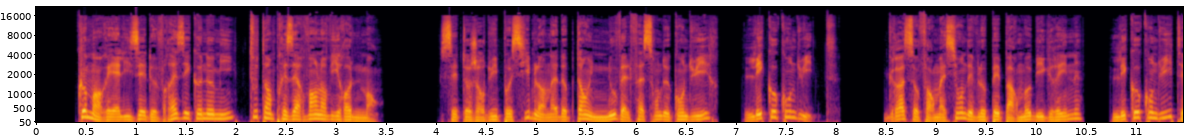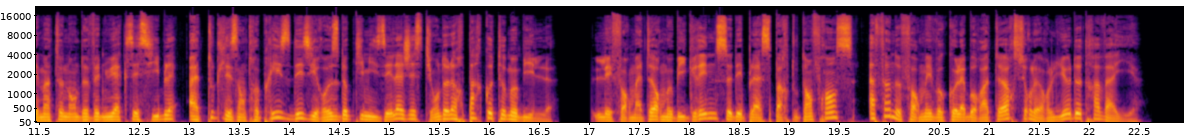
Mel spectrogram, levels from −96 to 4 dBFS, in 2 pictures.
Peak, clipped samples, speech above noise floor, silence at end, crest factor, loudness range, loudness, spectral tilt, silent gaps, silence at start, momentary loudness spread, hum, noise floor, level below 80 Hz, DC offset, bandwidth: 0 dBFS; under 0.1%; over 75 dB; 0.45 s; 16 dB; 2 LU; -15 LUFS; -4.5 dB/octave; 3.47-4.01 s, 6.83-7.04 s, 8.04-8.46 s, 10.48-10.72 s, 16.69-17.00 s; 0.4 s; 8 LU; none; under -90 dBFS; -34 dBFS; under 0.1%; 18.5 kHz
